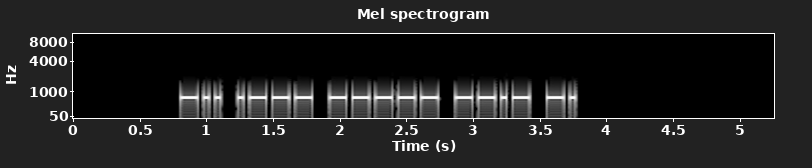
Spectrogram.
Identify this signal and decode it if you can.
Morse code, heard as a keyed tone, about 28 wpm, 700 Hz. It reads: DJ0QN
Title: Call Signs Repeated 3x - 28wpm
